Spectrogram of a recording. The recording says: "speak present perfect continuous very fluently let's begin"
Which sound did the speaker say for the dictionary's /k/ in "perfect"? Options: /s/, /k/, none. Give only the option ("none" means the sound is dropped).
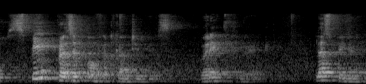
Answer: none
